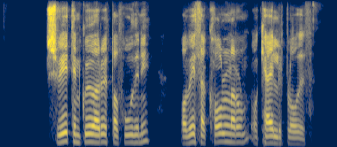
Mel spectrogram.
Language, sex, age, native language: Icelandic, male, 30-39, Icelandic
